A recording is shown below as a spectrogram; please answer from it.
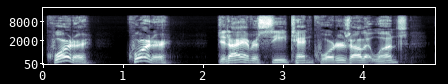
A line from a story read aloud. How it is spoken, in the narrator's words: he laughed, saying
